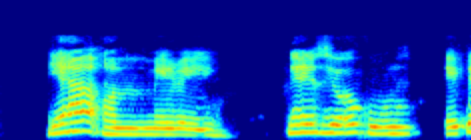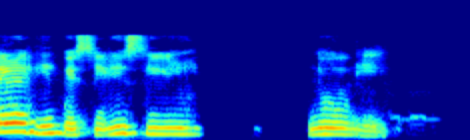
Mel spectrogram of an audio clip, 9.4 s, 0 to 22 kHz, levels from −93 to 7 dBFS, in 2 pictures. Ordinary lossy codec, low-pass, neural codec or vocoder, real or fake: none; none; codec, 16 kHz, 1 kbps, FreqCodec, larger model; fake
